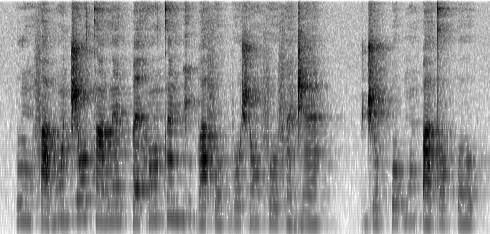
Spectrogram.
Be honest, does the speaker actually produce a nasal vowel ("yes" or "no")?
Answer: yes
